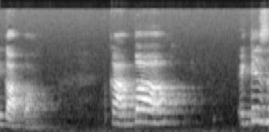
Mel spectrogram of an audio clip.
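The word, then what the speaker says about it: kappa: इट is also called conductivity and denoted by के, कापा, जिसको हम प्रोनाउंस करेंगे कापा।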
